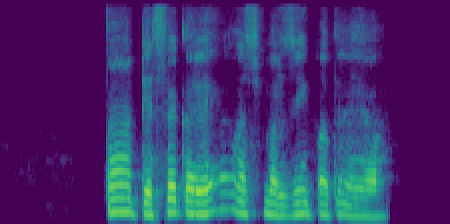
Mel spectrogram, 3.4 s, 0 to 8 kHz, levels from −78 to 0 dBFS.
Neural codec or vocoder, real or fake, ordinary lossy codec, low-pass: codec, 32 kHz, 1.9 kbps, SNAC; fake; AAC, 48 kbps; 7.2 kHz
